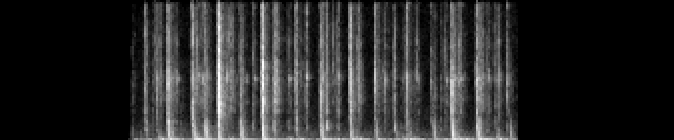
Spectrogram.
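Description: Rapid, irregular clatter of keyboard typing, a quick run of key clicks lasting about two and a half seconds that starts just under a second in and stops abruptly.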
